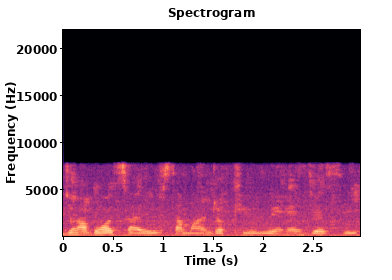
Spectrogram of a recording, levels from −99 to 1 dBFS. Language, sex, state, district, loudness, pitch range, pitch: Hindi, female, Chhattisgarh, Raipur, -17 LUFS, 180-195 Hz, 180 Hz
